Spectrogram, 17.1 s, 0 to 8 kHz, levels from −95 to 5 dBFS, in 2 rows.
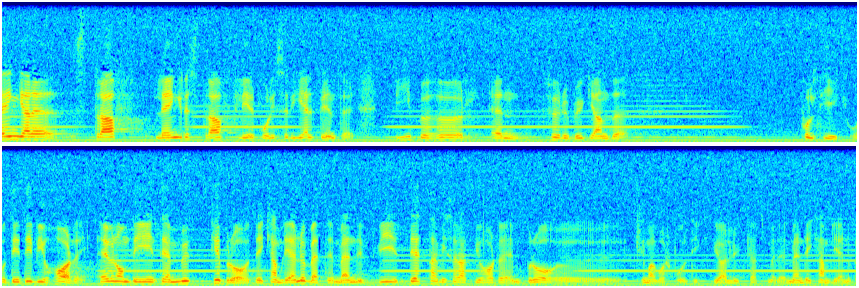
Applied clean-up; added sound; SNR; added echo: none; Wind instrument, woodwind instrument; 13 dB; none.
